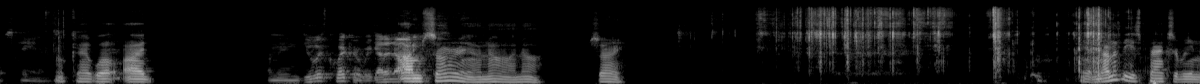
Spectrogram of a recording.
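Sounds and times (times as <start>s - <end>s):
foil wrapper crinkling: 6.8s - 11.5s
foil wrapper ripping: 6.8s - 11.5s.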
